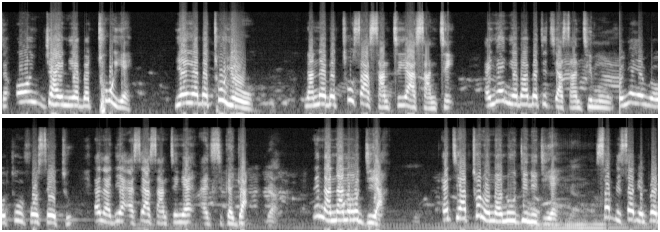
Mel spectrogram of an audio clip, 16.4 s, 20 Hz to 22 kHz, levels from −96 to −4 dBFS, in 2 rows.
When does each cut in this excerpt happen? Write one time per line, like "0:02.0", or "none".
0:07.7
